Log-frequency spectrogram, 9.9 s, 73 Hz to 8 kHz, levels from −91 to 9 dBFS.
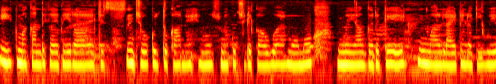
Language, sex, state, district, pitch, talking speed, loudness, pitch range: Hindi, female, Bihar, Jamui, 220 Hz, 140 wpm, -17 LUFS, 215-225 Hz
